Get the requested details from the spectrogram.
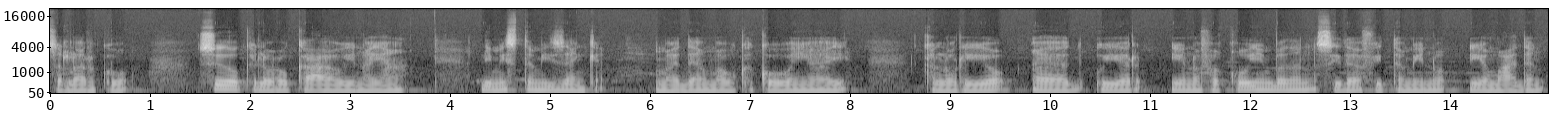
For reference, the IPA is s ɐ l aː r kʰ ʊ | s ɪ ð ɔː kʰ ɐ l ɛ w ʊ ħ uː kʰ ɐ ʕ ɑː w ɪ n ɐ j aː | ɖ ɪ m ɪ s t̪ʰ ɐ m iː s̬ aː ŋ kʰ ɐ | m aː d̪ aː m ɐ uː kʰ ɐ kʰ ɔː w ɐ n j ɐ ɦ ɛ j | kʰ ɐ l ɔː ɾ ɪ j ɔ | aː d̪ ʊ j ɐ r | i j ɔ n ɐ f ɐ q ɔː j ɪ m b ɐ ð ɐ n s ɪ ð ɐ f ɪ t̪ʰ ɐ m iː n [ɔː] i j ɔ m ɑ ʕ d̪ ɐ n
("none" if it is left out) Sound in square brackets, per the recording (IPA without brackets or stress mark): ɔ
